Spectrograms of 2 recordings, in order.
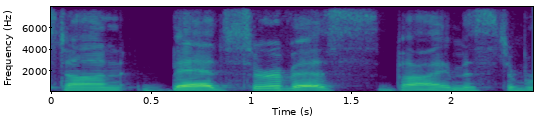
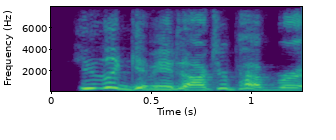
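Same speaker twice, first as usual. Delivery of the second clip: louder, higher, eager quote; excited retelling; 8 semitones higher, 8 dB louder, faster than usual. Retold or imitated. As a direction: replay it thrilled, a bit higher.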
